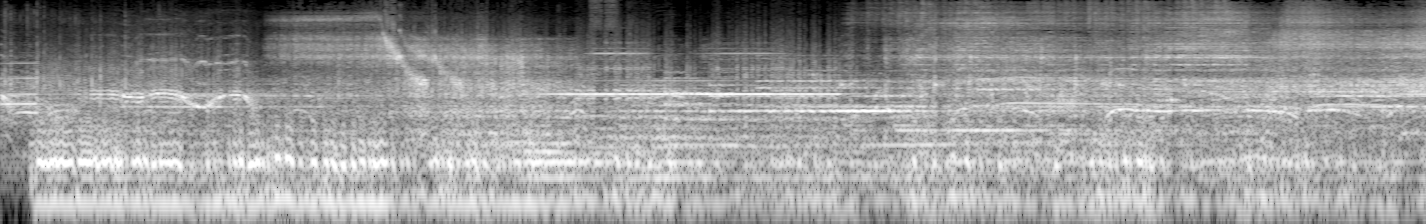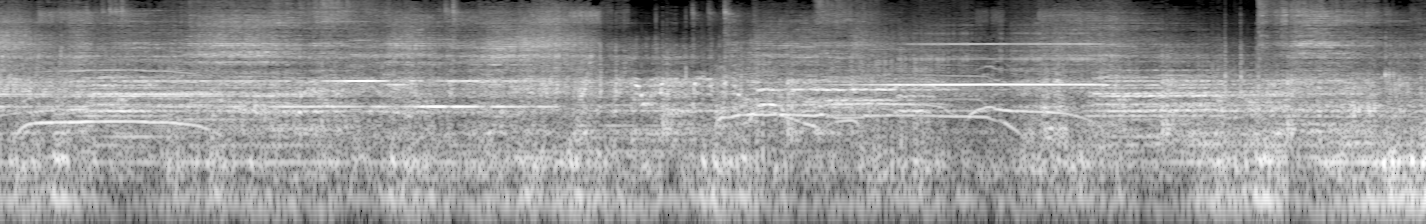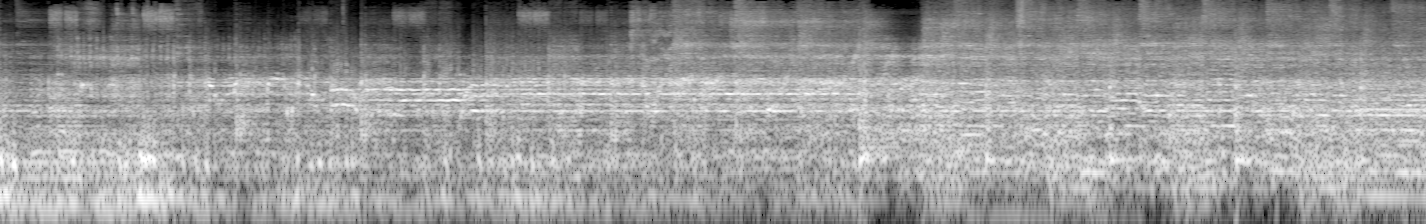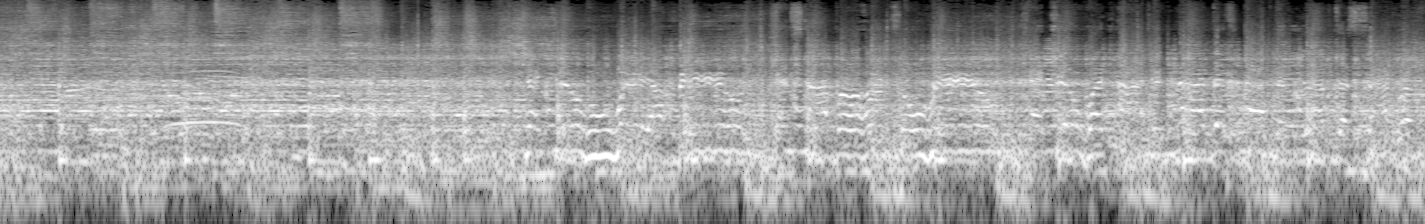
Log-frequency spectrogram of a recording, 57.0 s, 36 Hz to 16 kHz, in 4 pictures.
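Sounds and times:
crowd noise: 0.0 - 57.0
live rock band playing: 0.0 - 57.0.

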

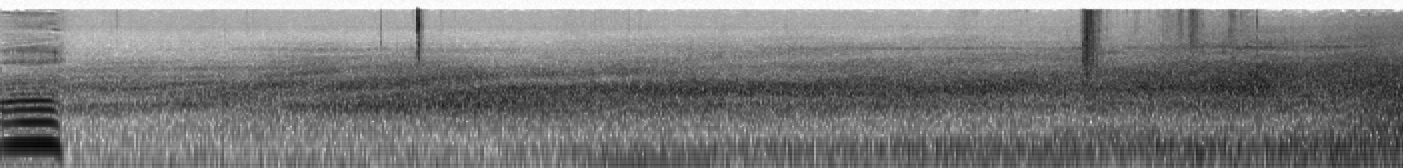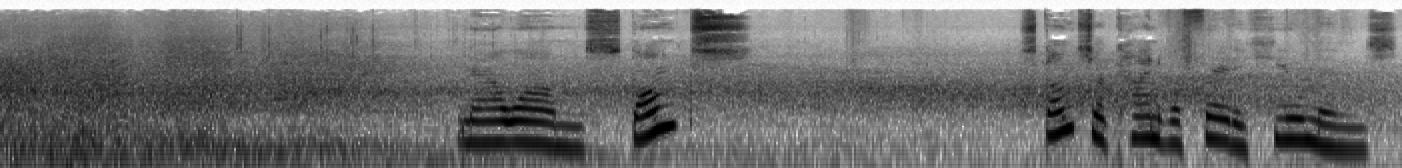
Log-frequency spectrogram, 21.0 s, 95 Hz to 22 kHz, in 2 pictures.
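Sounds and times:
distant vehicle passing: 0.0 - 21.0.

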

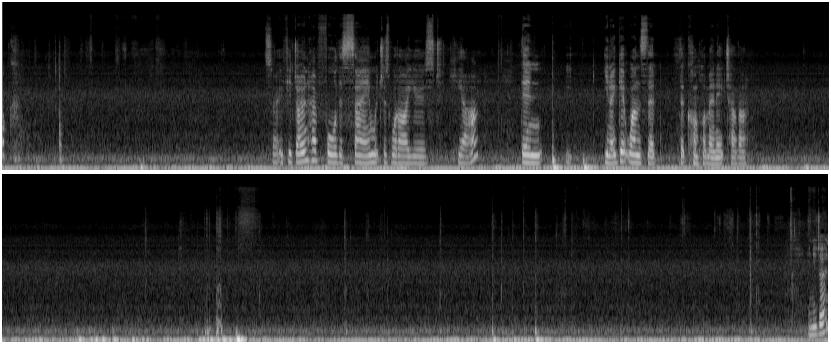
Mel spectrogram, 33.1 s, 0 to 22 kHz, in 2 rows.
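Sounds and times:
low rumble: 15.0 - 33.0.

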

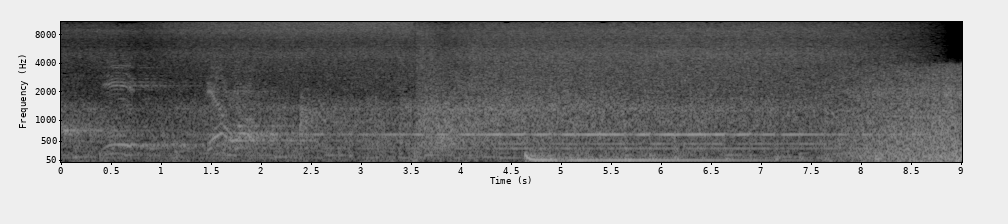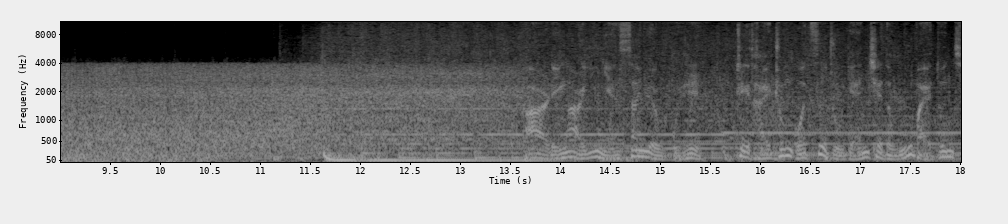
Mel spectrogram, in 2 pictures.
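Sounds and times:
rocket engine rushing noise: 0.0 - 15.6
music: 0.0 - 18.0.

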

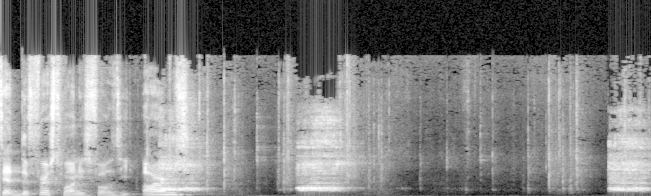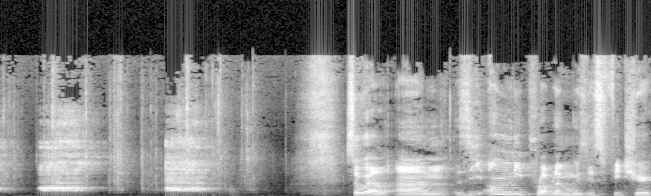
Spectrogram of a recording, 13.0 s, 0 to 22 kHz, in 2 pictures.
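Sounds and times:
plastic toy gears clicking: 1.7 - 4.0, 4.8 - 9.2.

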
